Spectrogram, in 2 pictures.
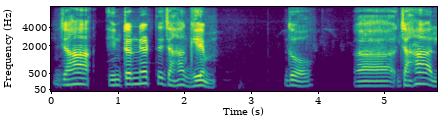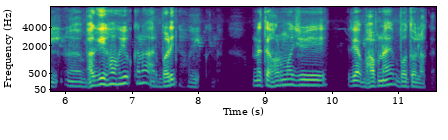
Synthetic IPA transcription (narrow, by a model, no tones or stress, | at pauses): d͡ʒaɦã | iɳʈaɾneʈ̚t̪ɛd͡ʒaɦãɡɛm | d̪ɔ | d͡ʒaɦãbʱəɡiɦɔ̃ɦujuʔkanaːɾbəɽic̚ˀhɔ̃ɦujuʔkana | ɔnɛt̪ɛɦɔɽmɔd͡ʒuwi | ɾɛjaʔbʱabnajbɔd̪ɔlaɡat̪̚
